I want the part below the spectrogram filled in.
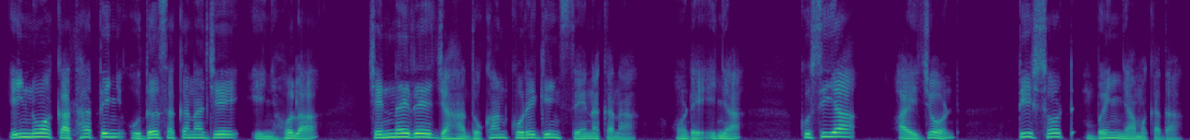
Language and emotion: Santali, sad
